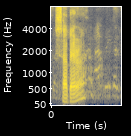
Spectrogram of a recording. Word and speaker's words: Sabera: Is it Sabera? Is that the correct pronunciation? Sabera? Let me just see. Sabera, is that the correct pronunciation I've just said? Sabera? Yeah. Okay.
